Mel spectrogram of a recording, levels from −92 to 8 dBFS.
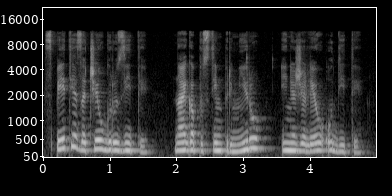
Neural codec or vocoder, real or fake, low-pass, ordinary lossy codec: none; real; none; none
